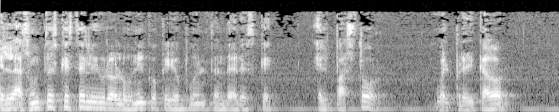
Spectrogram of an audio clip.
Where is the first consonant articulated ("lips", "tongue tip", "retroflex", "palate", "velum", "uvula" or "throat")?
tongue tip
